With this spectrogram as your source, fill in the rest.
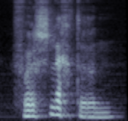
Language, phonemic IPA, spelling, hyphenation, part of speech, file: Dutch, /vərˈslɛx.tə.rə(n)/, verslechteren, ver‧slech‧te‧ren, verb, Nl-verslechteren.ogg
- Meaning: to worsen, to deteriorate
